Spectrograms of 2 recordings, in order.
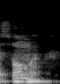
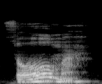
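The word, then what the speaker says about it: σῶμα: Por lo tanto, nuestro sonido de esta palabra sin el circunflejo sería soma. Pero como hay un circunflejo, no se pronunciaría soma, se pronunciaría soma. Si se fijan, hay una depreciación en la segunda, bueno, en la misma parte. Es un poco complicado generar ese sonido, pero esa es la función del circunflejo.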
